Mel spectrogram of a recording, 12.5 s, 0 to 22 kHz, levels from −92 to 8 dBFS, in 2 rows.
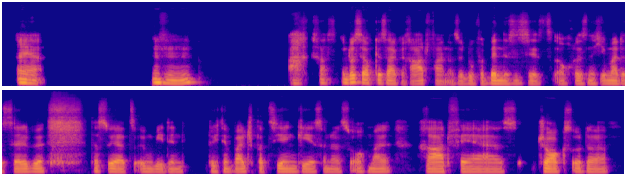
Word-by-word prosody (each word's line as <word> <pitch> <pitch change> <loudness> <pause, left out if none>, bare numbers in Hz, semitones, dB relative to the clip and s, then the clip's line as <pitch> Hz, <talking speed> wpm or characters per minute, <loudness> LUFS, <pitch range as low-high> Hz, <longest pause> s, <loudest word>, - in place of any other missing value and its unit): Ah, 125 - +6
ja. 105 -3 +3 1.1
Mhm. 125 +2 +3 0.9
Ach, - - -2
krass. 115 +1 -8
Und 115 - +1
du - - +9
hast 140 - +5
ja 110 - +7
auch 110 - -11
gesagt, 100 -4 0
Radfahren, - - -2
also, 85 - -6
du 90 0 -5
verbindest 95 0 +2
es 100 +2 -7
jetzt 90 -2 -6
auch 95 +1 -8
es 95 - +1
ist - - -12
nicht 95 - -5
immer 100 -1 0
dasselbe, 95 +2 +1 0.4
dass 105 0 -3
du 100 - +3
jetzt 90 -2 +3
irgendwie 90 -2 -3
den 90 -1 -5 0.2
durch - - -5
den - - -4
Wald - - +2
spazieren 95 -2 -1
gehst, 95 0 -2
sondern 90 -1 -6
dass - - -5
du - - -4
auch 95 - -4
mal 95 +1 -2 0.3
Rad 90 0 +4
fährst, 90 - -1 0.2
joggst 95 -4 +6
oder 90 -2 -1
95 Hz, 200 wpm, -27 LUFS, 90-100 Hz, 1.1 s, du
